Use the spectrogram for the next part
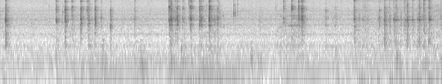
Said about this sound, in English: First, got to learn to type.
